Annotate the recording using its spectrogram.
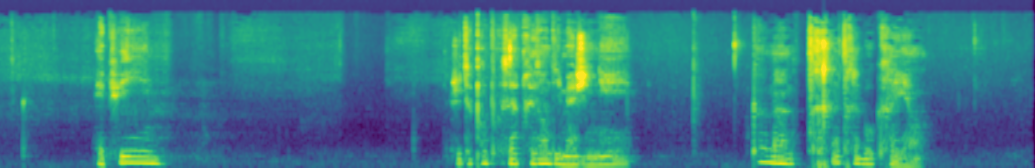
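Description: A young man speaks softly close to a microphone.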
